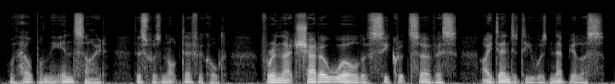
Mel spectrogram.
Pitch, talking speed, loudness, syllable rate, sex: 90 Hz, 195 wpm, -18 LUFS, 6.4 syllables/s, male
